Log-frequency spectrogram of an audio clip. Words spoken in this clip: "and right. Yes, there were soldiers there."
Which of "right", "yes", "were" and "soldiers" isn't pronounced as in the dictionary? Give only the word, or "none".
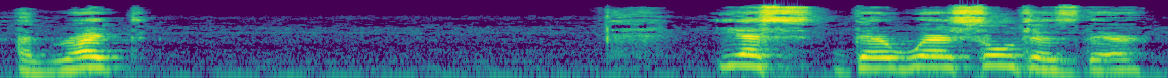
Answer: none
